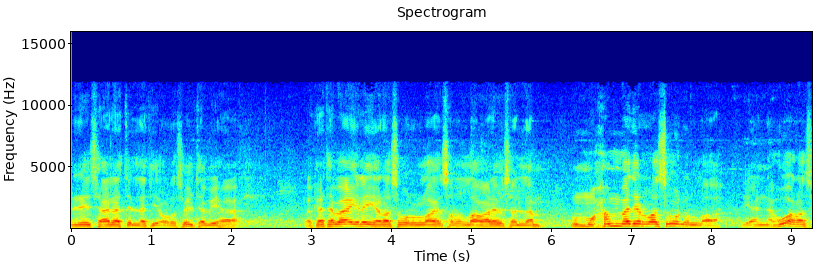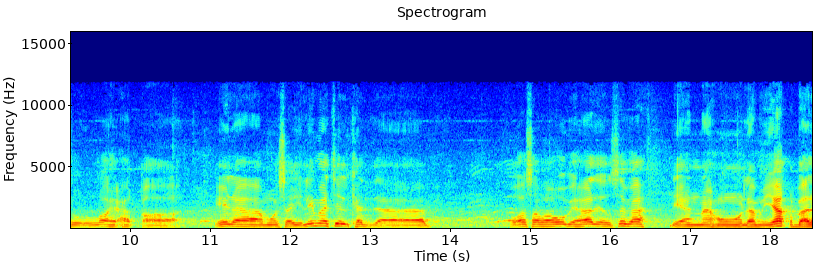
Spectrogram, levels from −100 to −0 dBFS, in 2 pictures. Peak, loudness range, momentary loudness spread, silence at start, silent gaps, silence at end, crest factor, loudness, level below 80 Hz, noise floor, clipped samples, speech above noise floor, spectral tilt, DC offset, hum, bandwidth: 0 dBFS; 3 LU; 14 LU; 0 s; none; 0 s; 20 dB; -20 LUFS; -56 dBFS; -39 dBFS; under 0.1%; 20 dB; -6.5 dB/octave; under 0.1%; none; 11.5 kHz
